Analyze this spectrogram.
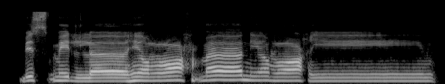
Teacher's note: রহমানির রাহিম মিমের উপর খারা জবর এসছে আমরা একটু টান দিয়ে পড়বো এক আলিফ পরিমাণ আলিফ মাদ্দার মত এখানে ইয়া সাকিনের পূর্বে জের এসছে ইয়া মাদ্দা এক পরিমাণ টান দিয়ে পড়ব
